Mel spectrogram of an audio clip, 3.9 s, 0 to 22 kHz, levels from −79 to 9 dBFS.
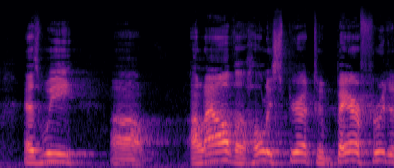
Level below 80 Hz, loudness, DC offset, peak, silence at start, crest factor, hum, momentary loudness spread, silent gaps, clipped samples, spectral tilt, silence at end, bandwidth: -60 dBFS; -23 LUFS; under 0.1%; -6 dBFS; 0.25 s; 18 dB; none; 11 LU; none; under 0.1%; -4.5 dB/octave; 0 s; 17 kHz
